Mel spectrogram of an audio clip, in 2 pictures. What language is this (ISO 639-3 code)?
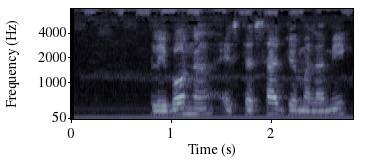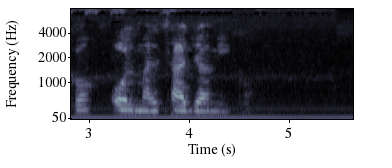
epo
